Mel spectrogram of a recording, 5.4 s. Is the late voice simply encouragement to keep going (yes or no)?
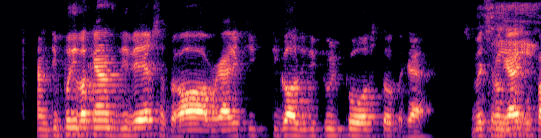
yes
